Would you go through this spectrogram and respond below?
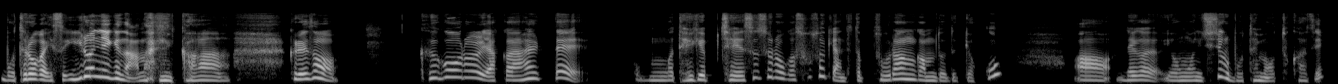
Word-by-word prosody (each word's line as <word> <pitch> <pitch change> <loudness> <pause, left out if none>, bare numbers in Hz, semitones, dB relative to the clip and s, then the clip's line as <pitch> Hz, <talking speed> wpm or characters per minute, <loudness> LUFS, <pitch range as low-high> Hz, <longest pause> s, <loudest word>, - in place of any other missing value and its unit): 뭐 205 -5 -6
들어가 240 0 +5
있어." 185 +3 -1
이런 360 +11 +5
얘기는 275 -7 +9
안 185 - 0
하니까. 190 0 +1 0.6
그래서 255 +3 +3 0.8
그거를 315 +1 -1
약간 195 +3 +1
할 270 0 +1
때 300 0 +1 0.7
뭔가 190 +1 -8
되게 205 +4 0 0.2
제 200 -2 +1
스스로가 305 - -4
소속이 360 - -6
안 165 - -7
됐다 - - -12
불안감도 205 -6 -1
느꼈고 165 - -6 0.8
'아 195 -2 0
내가 200 -3 -4
영원히 180 0 -6
취직을 355 -2 0
못 170 +2 -14
하면 170 -4 -5
어떡하지?' 170 0 -11
205 Hz, 285 characters per minute, -25 LUFS, 185-280 Hz, 0.8 s, 얘기는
